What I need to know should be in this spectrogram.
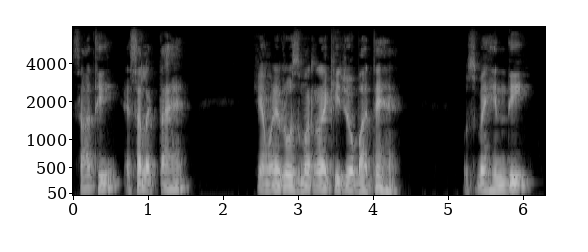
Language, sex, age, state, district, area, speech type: Hindi, male, 45-60, Madhya Pradesh, Ujjain, urban, spontaneous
